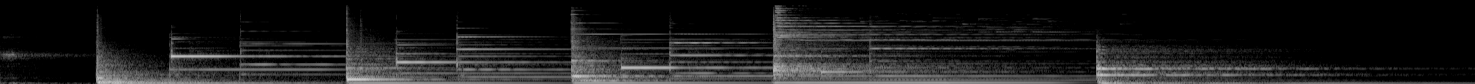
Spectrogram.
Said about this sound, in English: That was a good bell. If the bell's too loud at the beginning, then it doesn't fade away nicely. The best part of the bell ringing is the fading away.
